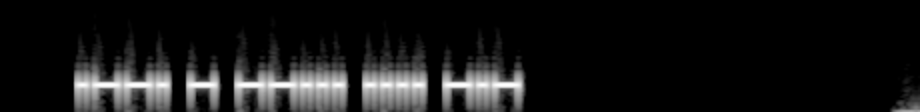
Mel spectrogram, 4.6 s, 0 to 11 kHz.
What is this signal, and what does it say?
Morse code, heard as a keyed tone, about 30 wpm, 700 Hz. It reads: PT7HK
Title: DXCC-100 Call Signs - 5 Characters - 30wpm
